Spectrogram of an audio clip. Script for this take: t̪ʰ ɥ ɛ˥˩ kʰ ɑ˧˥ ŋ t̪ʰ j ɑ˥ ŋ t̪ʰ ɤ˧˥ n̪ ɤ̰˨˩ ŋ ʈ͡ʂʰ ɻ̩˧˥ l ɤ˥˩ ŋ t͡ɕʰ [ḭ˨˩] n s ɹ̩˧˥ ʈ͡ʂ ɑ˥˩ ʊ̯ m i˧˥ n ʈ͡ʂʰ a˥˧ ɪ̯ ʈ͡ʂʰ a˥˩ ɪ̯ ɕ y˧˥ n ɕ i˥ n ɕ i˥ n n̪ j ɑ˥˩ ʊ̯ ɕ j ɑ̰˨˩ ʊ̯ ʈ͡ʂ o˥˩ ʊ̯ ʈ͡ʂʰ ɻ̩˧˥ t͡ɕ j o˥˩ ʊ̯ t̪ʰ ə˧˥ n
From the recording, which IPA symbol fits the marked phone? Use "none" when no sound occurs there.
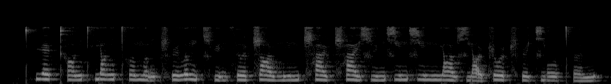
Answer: y̰˨˩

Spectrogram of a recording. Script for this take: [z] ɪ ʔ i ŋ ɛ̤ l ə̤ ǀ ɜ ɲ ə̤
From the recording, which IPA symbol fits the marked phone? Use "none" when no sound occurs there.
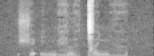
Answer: ʃ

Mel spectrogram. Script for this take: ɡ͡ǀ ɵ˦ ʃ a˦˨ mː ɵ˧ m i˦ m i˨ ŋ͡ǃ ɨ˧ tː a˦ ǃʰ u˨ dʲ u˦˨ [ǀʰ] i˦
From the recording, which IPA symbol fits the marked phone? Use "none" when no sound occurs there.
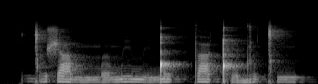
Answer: ǀʰ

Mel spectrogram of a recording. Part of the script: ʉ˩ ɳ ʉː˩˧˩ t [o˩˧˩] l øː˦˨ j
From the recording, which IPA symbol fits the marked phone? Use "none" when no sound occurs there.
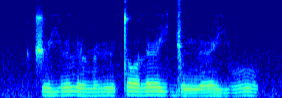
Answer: o˦˨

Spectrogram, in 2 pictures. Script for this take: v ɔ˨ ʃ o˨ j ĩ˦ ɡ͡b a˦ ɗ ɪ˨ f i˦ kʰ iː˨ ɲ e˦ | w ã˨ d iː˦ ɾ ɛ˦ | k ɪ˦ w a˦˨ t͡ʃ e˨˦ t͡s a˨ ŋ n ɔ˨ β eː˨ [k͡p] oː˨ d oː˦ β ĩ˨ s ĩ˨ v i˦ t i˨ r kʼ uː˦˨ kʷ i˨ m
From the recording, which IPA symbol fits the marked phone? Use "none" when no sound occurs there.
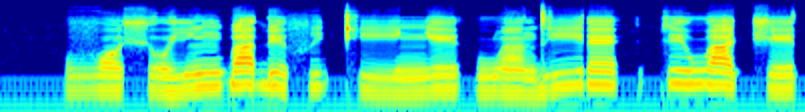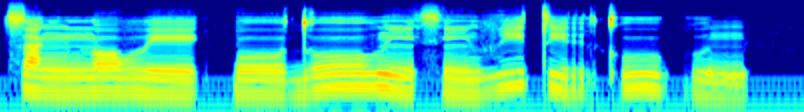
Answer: k͡p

